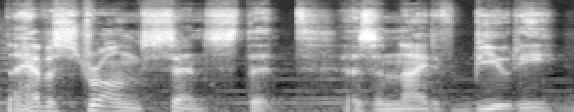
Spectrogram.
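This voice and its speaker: An actor playing a noble, devoted knight in a video game, speaking with formal, florid, solemn chivalry. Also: male voice, sits low, lively intonation, moderate pace. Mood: solemn devotion. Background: prominent music.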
